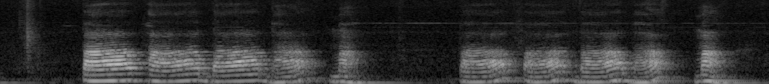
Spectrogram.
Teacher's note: जो पा वर्ग होता है इसको ओष्ठ माना जाता है। आप बिना होठों को मिलाए आपस में इनका उच्चारण कर ही नहीं पाएंगे। · आप बिना होठों को मिलाए आपस में इनका उच्चारण कर ही नहीं पाएंगे। आप कोशिश करके देखिए, पा फा बा भा मा, पा फा बा भा मा।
